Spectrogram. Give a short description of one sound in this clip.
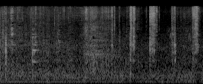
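A knife scrapes against wood.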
